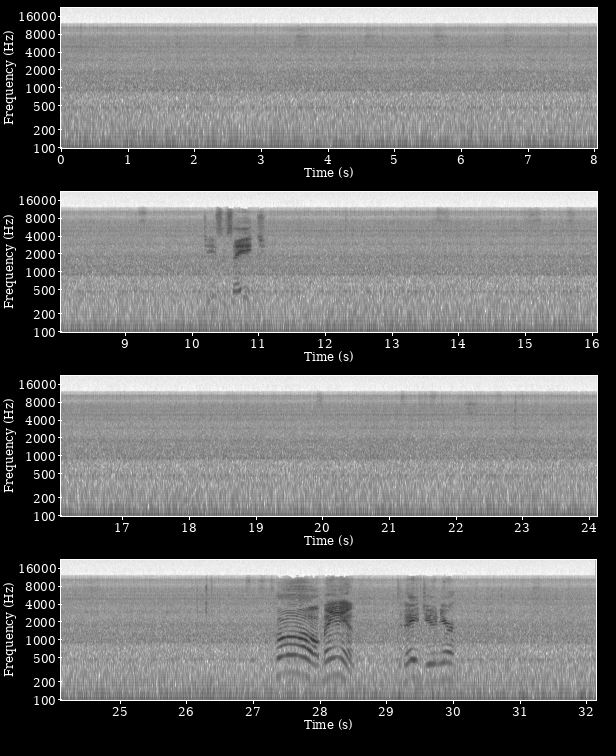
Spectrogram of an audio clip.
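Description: Cabover semi truck's diesel engine idling steadily, heard from inside the cab.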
